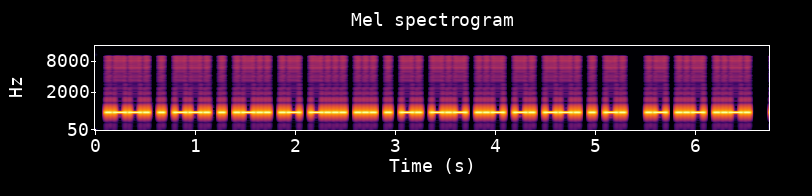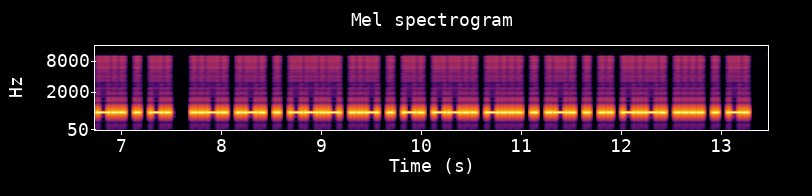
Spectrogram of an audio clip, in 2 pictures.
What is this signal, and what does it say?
Morse code, heard as a keyed tone, about 32 wpm, 800 Hz. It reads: PEGELABSENKUNGEN AUF DEN FREQUENZBEREICHEN
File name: ALLEMAND texte clair 1 vitesse 30 mots minute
